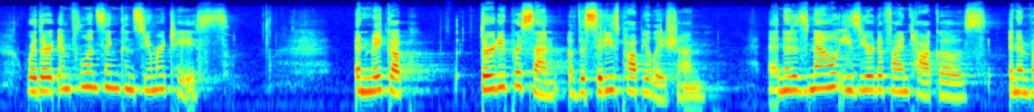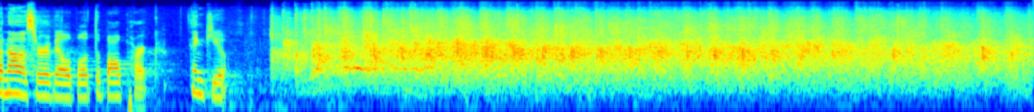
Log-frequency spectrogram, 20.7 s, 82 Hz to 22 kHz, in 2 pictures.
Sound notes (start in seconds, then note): 13.0 audience cheering and applauding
